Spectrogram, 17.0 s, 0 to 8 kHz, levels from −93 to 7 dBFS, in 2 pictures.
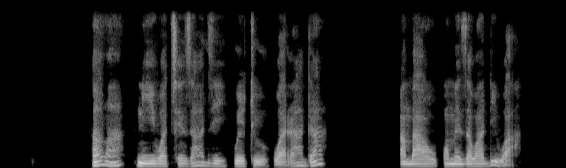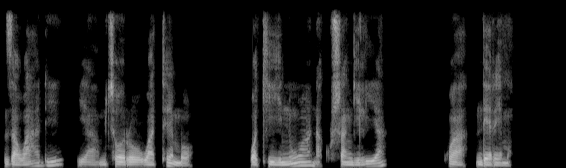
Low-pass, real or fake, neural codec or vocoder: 7.2 kHz; real; none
